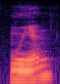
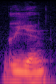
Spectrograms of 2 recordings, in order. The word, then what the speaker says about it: Nguyễn: Nguyen, qui est d'ailleurs le nom de famille le plus répandu au Vietnam, et oui, ça se prononce bien. Nguyen et pas du tout Nguyen comme on le dit en français.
